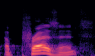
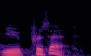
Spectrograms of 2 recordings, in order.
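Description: First: "present" as a gift, PREZ-ent; stress on first syllable. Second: "present" as an action, pre-ZENT; stress on second syllable. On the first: Preacher explaining the noun, "present" stressed on its first syllable. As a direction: punch the opening syllable of "present". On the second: Preacher explaining the verb, "present" stressed on its last syllable. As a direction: put the weight on the end of "present". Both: Shown as a demonstration. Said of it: "just a different emphasis there".

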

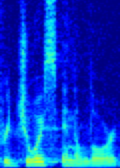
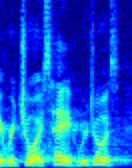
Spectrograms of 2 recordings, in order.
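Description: First: "Rejoice in the Lord" said low and soft; measured scripture quote. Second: Light, quick toss-off of rejoice; casual cheer. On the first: Preacher quoting what Paul really says, measured and low. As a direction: say "Rejoice in the Lord" softly, as one whole phrase. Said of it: "He says". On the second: Preacher mimicking what Paul doesn't just say, casual cheer. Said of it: "He doesn't j-, just say". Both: Retold or imitated.

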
